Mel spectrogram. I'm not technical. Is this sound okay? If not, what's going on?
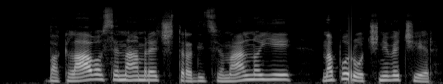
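No. The speech drops out briefly at 1.49 s and from 3.49 to 3.51 s. This is a gap between stream segments: the player fills missing time with silence.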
